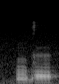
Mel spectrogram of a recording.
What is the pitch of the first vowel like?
low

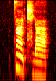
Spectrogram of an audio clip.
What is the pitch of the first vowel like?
falling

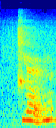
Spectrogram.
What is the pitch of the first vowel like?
low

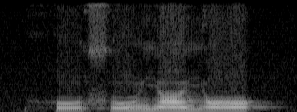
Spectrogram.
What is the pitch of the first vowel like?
low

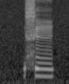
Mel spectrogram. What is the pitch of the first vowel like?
high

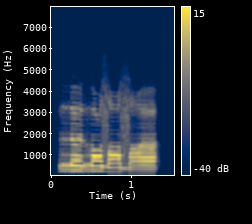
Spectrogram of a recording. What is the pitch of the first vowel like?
high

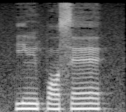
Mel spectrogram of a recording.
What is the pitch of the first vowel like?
low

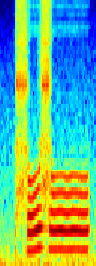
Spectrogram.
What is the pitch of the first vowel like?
rising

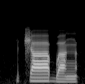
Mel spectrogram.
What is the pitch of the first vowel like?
high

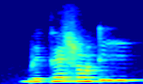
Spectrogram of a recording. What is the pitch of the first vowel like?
low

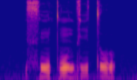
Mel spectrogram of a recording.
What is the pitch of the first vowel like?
low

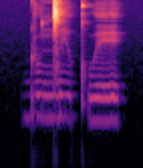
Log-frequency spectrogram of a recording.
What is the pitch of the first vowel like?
high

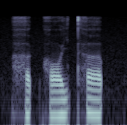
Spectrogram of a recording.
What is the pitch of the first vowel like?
low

